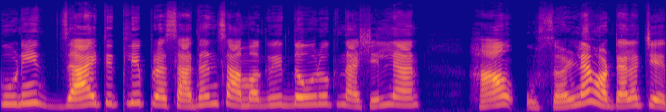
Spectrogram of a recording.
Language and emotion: Goan Konkani, angry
